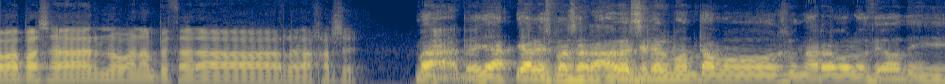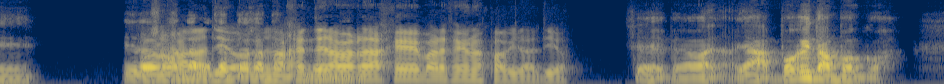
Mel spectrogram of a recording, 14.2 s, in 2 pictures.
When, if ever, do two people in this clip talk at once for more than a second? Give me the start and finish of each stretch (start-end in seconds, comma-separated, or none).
8.1-9.8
